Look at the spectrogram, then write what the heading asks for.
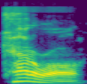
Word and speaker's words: Catterall: he beat Jack catell Jack catall is how you pronounce his last name catall in his backyard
